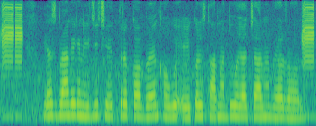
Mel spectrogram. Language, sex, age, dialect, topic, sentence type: Bhojpuri, male, 18-24, Western, banking, statement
